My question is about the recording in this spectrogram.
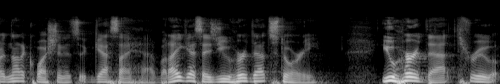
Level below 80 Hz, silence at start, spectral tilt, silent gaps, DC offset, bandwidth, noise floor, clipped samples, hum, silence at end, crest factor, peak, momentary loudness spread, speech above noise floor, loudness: -36 dBFS; 0 s; -6 dB/octave; none; under 0.1%; 10 kHz; -50 dBFS; under 0.1%; none; 0 s; 18 dB; 0 dBFS; 14 LU; 31 dB; -20 LUFS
